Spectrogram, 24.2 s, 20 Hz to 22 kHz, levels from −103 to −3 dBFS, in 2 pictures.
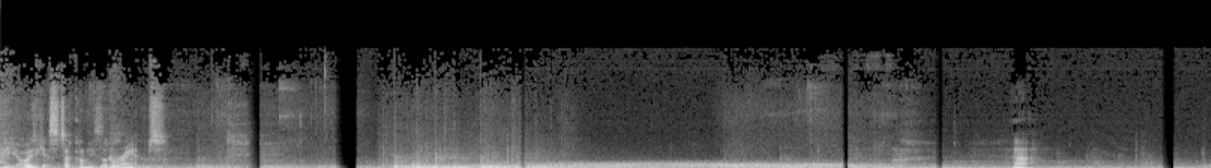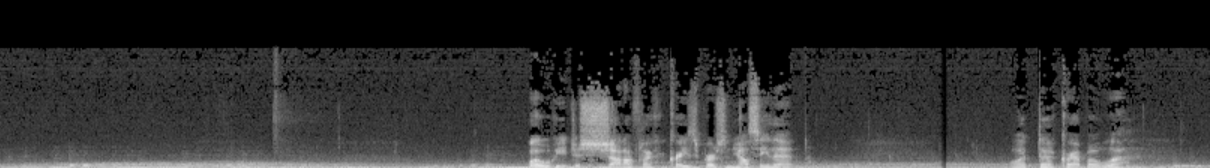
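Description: Burst of packet loss at 2.47 to 2.61 s: about 120 ms of audio never arrived. The receiver stretched the last sound into a fading buzz or hiss, fell silent for about 20 ms, then resumed further on.

Long network dropout from 3.35 to 3.58 s: the sound continues as a decaying buzz or hiss for about 210 ms, then goes silent for about 130 ms, and about 220 ms of audio is missing when it returns. The cause is likely a stretch where no packets got through.

Short concealed packet loss at 5.20 to 5.26 s: about 40 ms went missing. The decoder patched the gap with roughly 37 ms of extended sound before blending back, which comes across as a brief smear or wobble.

Burst of packet loss at 8.42 to 8.49 s and again at 9.35 to 9.44 s: each time about 60 ms of audio was lost. It was filled by continuing the previous sound, heard as a short held buzz or fading hiss, and playback then skips ahead past the missing part.

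Burst of packet loss at 11.62 to 11.75 s: about 120 ms disappeared. The concealment carries the last sound forward as a fading tone, drops to silence for about 50 ms, and then jumps ahead.

Burst of packet loss at 21.51 to 21.59 s: another loss of about 60 ms, bridged by an extended, fading copy of the preceding sound before the audio resumes.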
